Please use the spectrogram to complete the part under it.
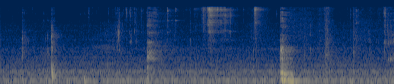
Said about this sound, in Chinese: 等我一下，喝个水。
